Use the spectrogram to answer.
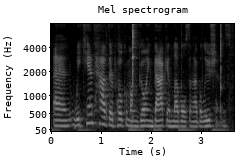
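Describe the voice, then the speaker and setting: Young woman game dev, low voice, chatty, easily sidetracked commentary. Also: fairly quick, noisy background. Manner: chatty, wandering, answers chat. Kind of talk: casual let's-play commentary.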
